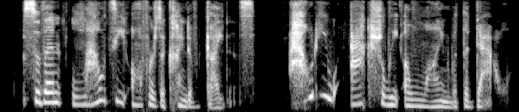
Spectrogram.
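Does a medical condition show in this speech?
No.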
